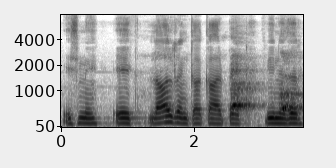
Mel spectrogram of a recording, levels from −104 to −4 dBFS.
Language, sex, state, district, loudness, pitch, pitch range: Hindi, male, Chandigarh, Chandigarh, -15 LUFS, 135 Hz, 130-140 Hz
